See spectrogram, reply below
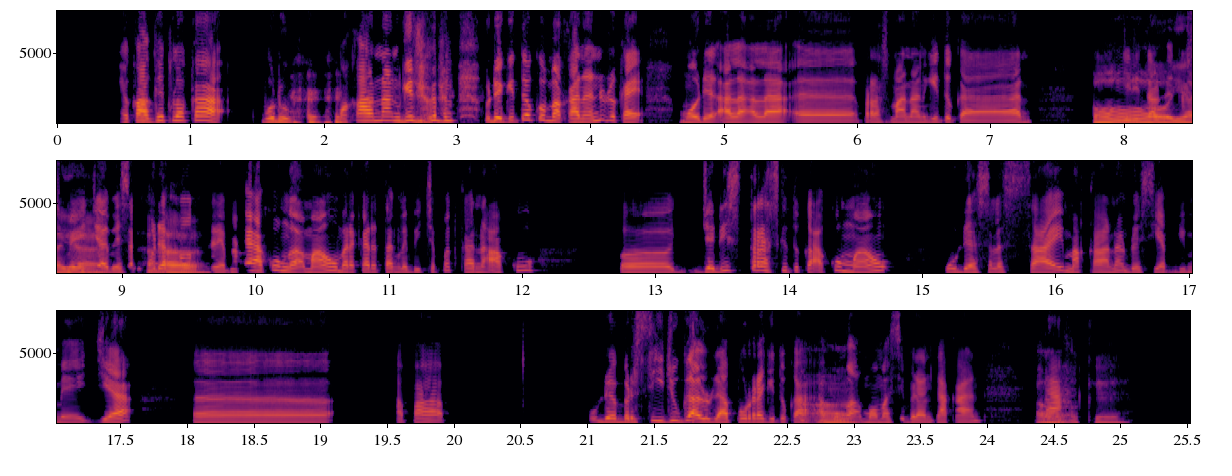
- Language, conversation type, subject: Indonesian, podcast, Bisakah kamu menceritakan momen saat berbagi makanan dengan penduduk setempat?
- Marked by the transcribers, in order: chuckle; laughing while speaking: "gitu kan"; other background noise; tapping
